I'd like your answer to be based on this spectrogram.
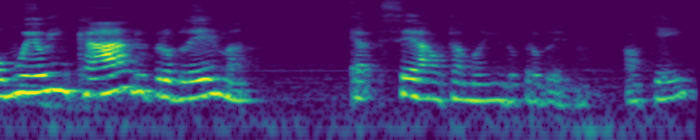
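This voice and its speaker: A woman with a medium pitch and lively intonation, at a fairly slow pace, with audible room echo. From Brazil, São Paulo state (Sorocaba). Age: 60s. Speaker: teacher and workshop speaker. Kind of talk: online workshop talk. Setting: live stream.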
